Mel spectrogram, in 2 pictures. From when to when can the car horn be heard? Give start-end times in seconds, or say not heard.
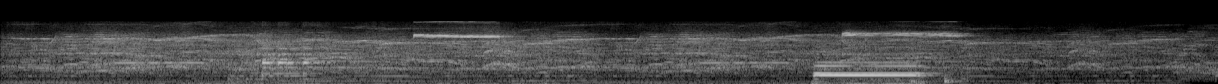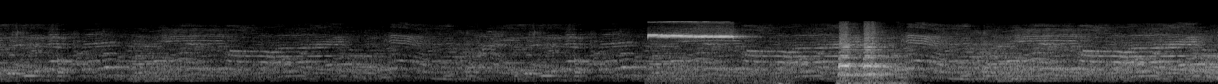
2.2-3.1, 8.1-9.2, 20.6-21.2.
